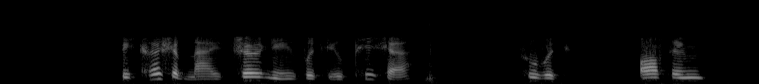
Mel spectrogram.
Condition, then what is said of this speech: Tongue cancer surgery. I have achieved my goals of speaking, eating, very basic for most people functions.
